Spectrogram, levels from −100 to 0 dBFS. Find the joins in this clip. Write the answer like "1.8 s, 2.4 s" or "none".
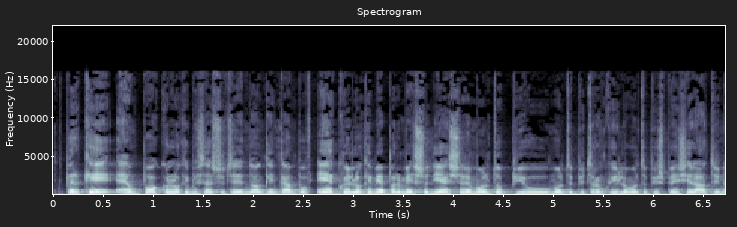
2.5 s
